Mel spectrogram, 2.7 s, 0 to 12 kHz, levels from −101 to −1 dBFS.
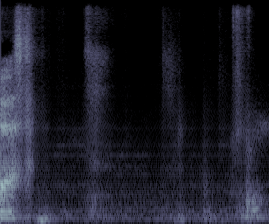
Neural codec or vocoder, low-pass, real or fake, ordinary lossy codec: codec, 24 kHz, 0.5 kbps, DualCodec; 10.8 kHz; fake; Opus, 64 kbps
